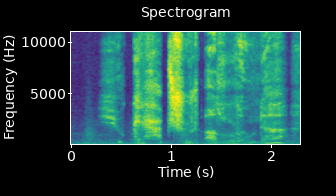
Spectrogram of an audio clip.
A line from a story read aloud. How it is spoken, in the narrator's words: Winnie whispered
